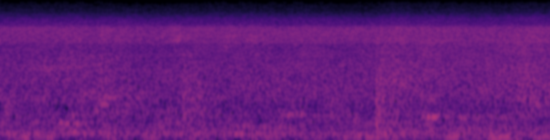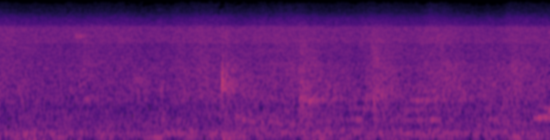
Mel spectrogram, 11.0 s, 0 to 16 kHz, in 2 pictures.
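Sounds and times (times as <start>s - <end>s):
conveyor belt lift running: 0.0s - 11.0s.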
